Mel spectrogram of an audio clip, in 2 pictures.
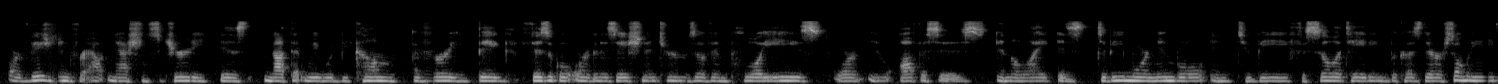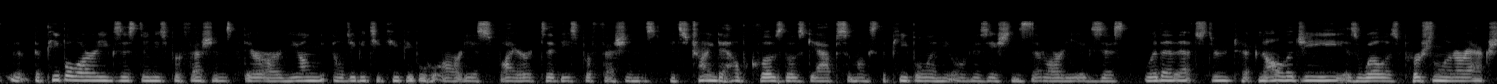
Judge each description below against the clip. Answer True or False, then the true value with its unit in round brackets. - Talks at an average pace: True (170 wpm)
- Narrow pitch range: True (1.6 semitones)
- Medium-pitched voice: True (160 Hz)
